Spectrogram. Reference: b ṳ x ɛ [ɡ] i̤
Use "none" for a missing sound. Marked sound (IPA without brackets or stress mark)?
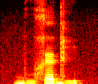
ɡ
